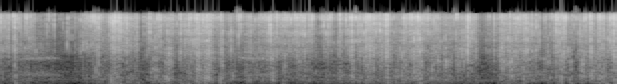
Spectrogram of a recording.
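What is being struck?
Plastic bubble wrap sheet.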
